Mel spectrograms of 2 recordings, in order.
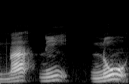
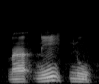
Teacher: kalau nun dalam bahasa Arab mau keadaannya na ni nu ya nu juga enggak boleh tebal ya tetap tipis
